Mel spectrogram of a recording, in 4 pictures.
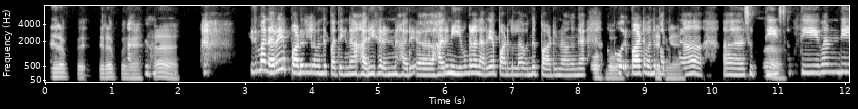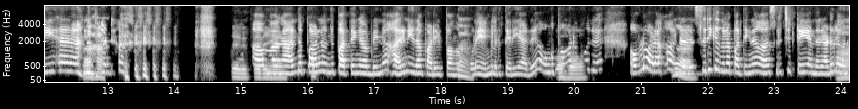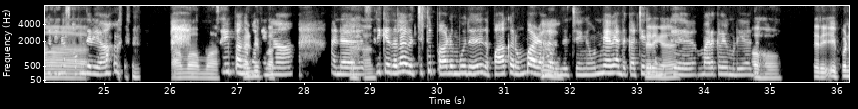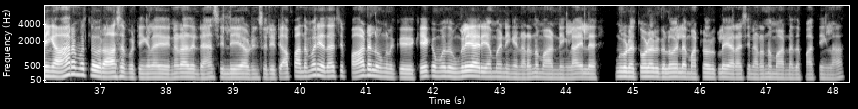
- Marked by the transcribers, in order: tapping; chuckle; other background noise; singing: "சுத்தி, சுத்தி வந்திக!"; laughing while speaking: "அந்த பாட்டும்"; laugh; other noise; distorted speech; drawn out: "ஆ"; laugh; chuckle; static
- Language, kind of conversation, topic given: Tamil, podcast, கச்சேரி தொடங்குவதற்கு முன் உங்கள் எதிர்பார்ப்புகள் எப்படியிருந்தன, கச்சேரி முடிவில் அவை எப்படியிருந்தன?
